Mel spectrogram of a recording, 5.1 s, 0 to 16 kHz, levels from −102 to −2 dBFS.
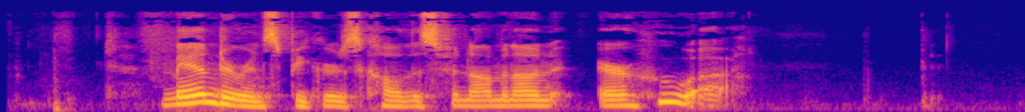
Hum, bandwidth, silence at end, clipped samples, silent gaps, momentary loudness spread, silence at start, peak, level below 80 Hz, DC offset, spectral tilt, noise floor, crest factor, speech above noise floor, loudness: none; 11.5 kHz; 1.5 s; under 0.1%; none; 9 LU; 0.25 s; -2 dBFS; -54 dBFS; under 0.1%; -4.5 dB/octave; -64 dBFS; 18 dB; 46 dB; -18 LUFS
